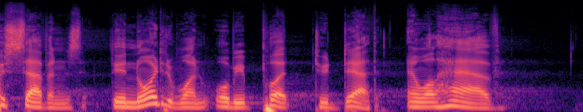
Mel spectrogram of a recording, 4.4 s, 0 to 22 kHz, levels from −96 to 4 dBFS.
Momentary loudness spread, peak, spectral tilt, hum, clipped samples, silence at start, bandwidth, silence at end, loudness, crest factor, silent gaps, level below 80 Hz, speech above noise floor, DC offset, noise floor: 10 LU; -6 dBFS; -6 dB/octave; none; under 0.1%; 0 s; 15.5 kHz; 0.6 s; -22 LUFS; 16 dB; none; -32 dBFS; 42 dB; under 0.1%; -63 dBFS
